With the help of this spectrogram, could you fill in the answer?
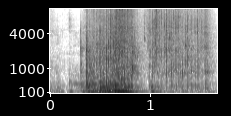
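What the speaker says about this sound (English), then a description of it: "Three more shuffles." Tarot cards being shuffled during a reading, a loud dense riffle of papery card flutter that swells, breaks briefly, then resumes for a second burst, with no voices over it.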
